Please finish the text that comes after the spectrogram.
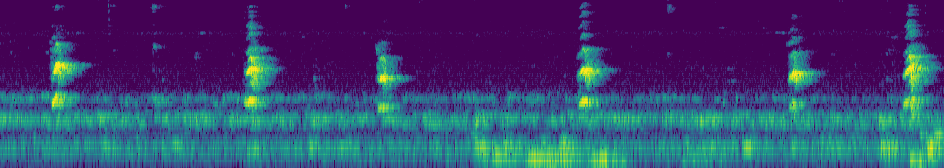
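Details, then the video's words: Caged partridge, one of two shut in separately during cooking, calling noisily: sharp, high, clipped notes about every one and a half to two seconds over a steady mechanical hum and faint household noises. "تیتر کی آواز سنیں۔"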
